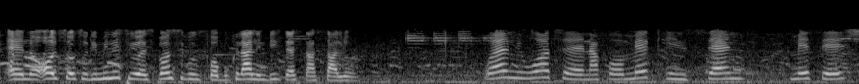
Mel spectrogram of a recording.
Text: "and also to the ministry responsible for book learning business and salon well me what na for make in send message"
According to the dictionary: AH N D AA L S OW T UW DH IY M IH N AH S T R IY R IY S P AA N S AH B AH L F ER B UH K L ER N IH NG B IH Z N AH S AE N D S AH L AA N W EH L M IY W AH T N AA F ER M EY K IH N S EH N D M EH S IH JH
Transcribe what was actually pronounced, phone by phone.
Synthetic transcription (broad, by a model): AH N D AA L S OW T UW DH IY M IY N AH S T R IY R IY S P AA N S AH B AH L F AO B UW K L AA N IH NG B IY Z N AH S N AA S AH L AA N W EH L M IY W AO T N AA F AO M EY K IH N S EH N M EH S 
